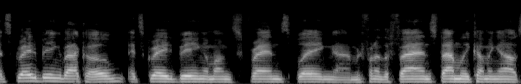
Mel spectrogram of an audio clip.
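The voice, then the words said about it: American-tinged accent. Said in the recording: “my American accent”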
